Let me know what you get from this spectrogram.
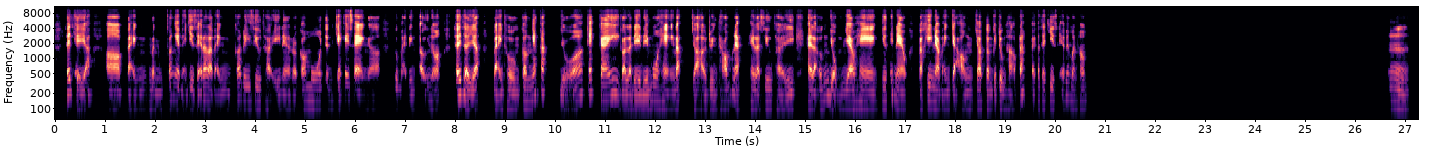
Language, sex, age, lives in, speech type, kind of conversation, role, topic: Vietnamese, male, 20-24, Vietnam, conversation, podcast, host, Bạn có mẹo nào để mua đồ tạp hóa tiết kiệm không?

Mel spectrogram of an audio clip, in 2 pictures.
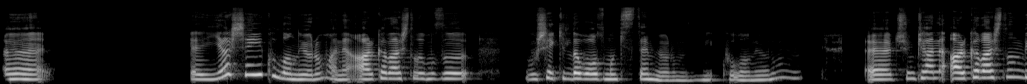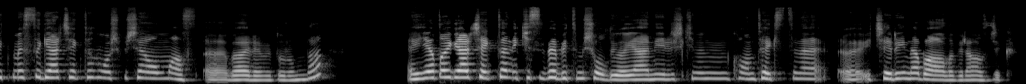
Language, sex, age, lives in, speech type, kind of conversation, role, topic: Turkish, female, 30-34, Portugal, conversation, podcast, guest, Birine hayır demen gerektiğinde nasıl davranırsın, bunu söylemek senin için zor mu?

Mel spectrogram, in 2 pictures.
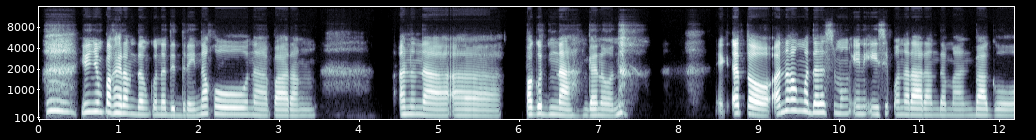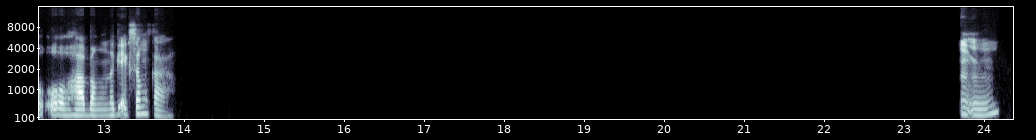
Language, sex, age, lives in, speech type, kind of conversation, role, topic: Filipino, female, 25-29, Philippines, conversation, unstructured, none, Ano ang nararamdaman mo tuwing may pagsusulit?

